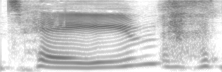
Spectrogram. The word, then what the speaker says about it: Toews: Welcome to Doing Hard Things, Lauren Toews. Did I say it right? – Yeah. – Toews. Okay. So it's T-O-E-W-S, but it's pronounced Toews.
